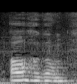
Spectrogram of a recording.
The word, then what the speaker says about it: Órgão: Mesmo porque a sílaba tônica está no or, né? Órgão. Então, aqui acentua-se paroxítona terminada em ão, né?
